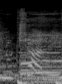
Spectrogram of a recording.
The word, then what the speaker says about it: Luciani: C'était avec l'accent. Mais moi, je le prononce en italien, Luciani.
